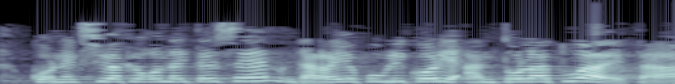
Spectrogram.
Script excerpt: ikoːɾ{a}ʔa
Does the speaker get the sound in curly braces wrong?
yes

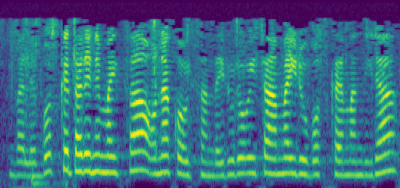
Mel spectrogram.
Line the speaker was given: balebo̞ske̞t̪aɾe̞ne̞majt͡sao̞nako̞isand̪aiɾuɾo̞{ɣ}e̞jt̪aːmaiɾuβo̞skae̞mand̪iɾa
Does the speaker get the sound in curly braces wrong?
no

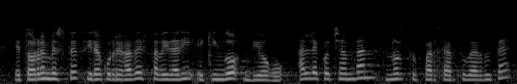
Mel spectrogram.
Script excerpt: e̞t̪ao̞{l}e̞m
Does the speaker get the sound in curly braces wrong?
yes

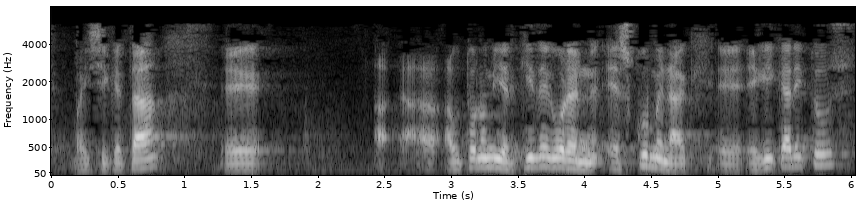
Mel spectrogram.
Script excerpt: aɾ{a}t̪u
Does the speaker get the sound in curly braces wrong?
yes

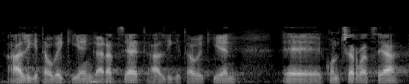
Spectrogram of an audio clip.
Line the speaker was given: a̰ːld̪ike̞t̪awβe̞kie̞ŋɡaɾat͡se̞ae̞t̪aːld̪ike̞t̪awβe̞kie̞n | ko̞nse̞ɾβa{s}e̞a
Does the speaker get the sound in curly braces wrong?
yes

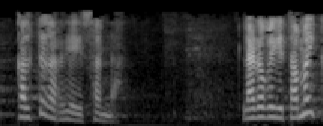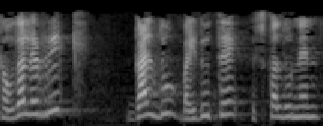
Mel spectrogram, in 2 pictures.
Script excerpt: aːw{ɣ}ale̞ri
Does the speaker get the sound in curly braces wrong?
yes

